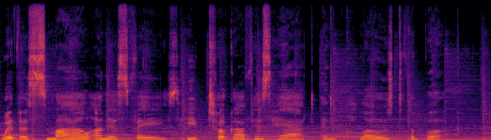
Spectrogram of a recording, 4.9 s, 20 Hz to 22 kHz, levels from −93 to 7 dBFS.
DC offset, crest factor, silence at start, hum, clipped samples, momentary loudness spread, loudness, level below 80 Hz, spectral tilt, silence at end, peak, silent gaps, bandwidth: under 0.1%; 18 dB; 0 s; none; under 0.1%; 11 LU; -30 LUFS; -48 dBFS; -4 dB/octave; 0 s; -12 dBFS; none; over 20 kHz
